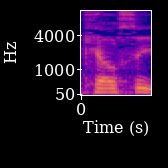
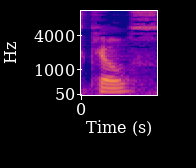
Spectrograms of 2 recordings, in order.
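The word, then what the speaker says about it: Kelce: jordan lewis said that it's actually not pronounced kelsey it's actually pronounced kels so it's we've been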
